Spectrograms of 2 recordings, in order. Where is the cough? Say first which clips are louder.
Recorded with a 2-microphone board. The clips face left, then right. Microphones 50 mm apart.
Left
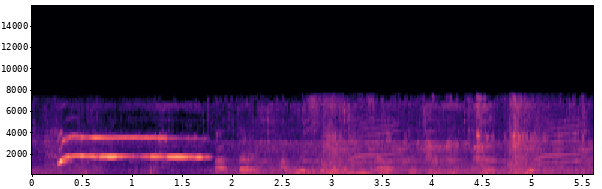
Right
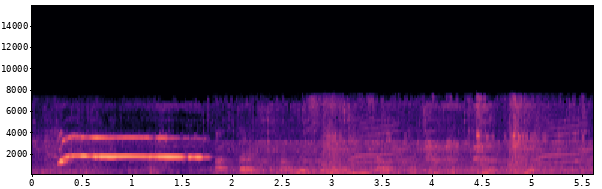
Right 1 dB; 20° right (ahead or behind), 1.7 m.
